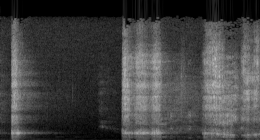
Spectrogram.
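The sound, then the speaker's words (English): A voice imitates irregular, non-rhythmic snoring: a short rough snort, a pause, then two longer raspy, guttural snorts in uneven succession, fairly loud with no talking. “Especially non-rhythmic snoring.”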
